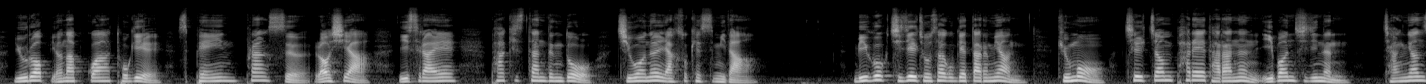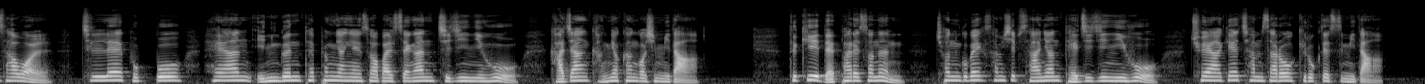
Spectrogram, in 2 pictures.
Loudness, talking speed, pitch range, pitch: -18 LUFS, 240 characters per minute, 145-180 Hz, 165 Hz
